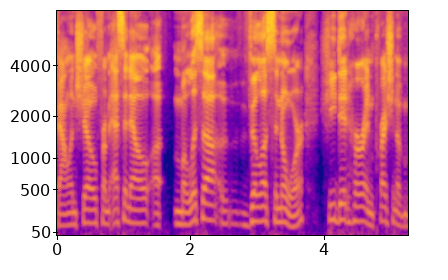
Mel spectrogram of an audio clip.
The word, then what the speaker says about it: Villaseñor: Villaseñor.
